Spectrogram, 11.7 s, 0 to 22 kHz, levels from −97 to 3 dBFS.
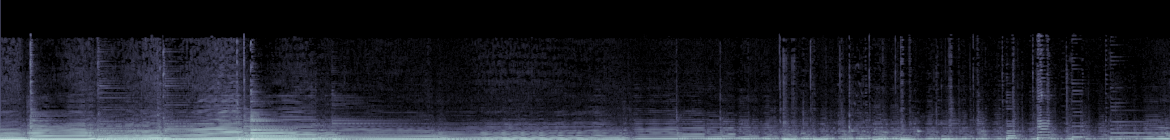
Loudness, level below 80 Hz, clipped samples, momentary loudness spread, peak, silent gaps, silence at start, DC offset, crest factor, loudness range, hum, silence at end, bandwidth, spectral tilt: -27 LUFS; -50 dBFS; under 0.1%; 16 LU; -6 dBFS; none; 0 s; under 0.1%; 20 dB; 11 LU; none; 0 s; 16 kHz; -8.5 dB/octave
